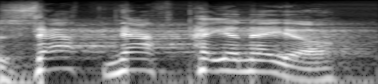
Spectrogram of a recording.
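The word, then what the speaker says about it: Zaphnath-paaneah: from my pastor he taught me how to pronounce that he changed his name to zapnath payoneer which literally means the savior of the world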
